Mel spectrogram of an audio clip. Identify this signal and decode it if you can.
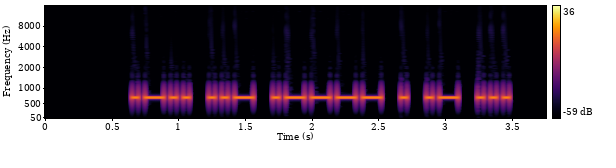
Morse code, heard as a keyed tone, about 25 wpm, 700 Hz. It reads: LU1EAS
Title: DXCC-100 Call Signs - 6 Characters - 25wpm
